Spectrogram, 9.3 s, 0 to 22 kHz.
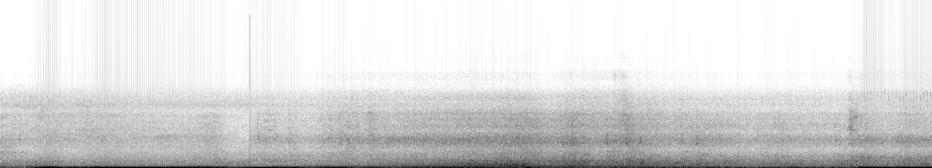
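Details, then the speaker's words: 1955 Plymouth Plaza two-door wagon whose engine was locked up and sat 42 years in a Texas field, first drive attempt: low, uneven rumble with a loose, unsteady idle beat; kept dying in gear, owner suspects brakes too tight; oil and antifreeze leaking; rough running. "In 42 years. She was a little sticky, but she's coming out of it."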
